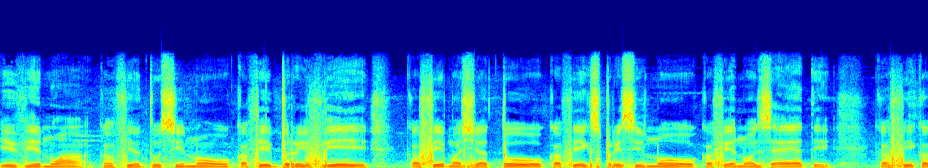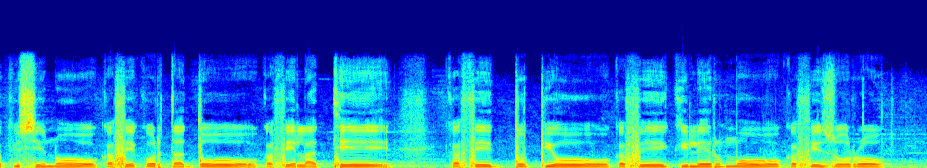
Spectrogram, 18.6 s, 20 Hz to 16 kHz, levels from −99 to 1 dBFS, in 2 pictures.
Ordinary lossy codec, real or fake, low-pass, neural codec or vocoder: AAC, 96 kbps; real; 10.8 kHz; none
